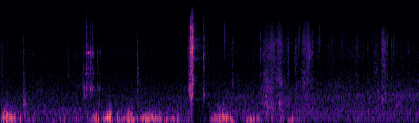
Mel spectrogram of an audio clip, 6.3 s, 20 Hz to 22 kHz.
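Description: A single rifle shot from a Remington Woodsmaster model 742 aimed at jugs 100 yards away outdoors, one sharp crack midway through faint rustling and ambient noise, no talk.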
